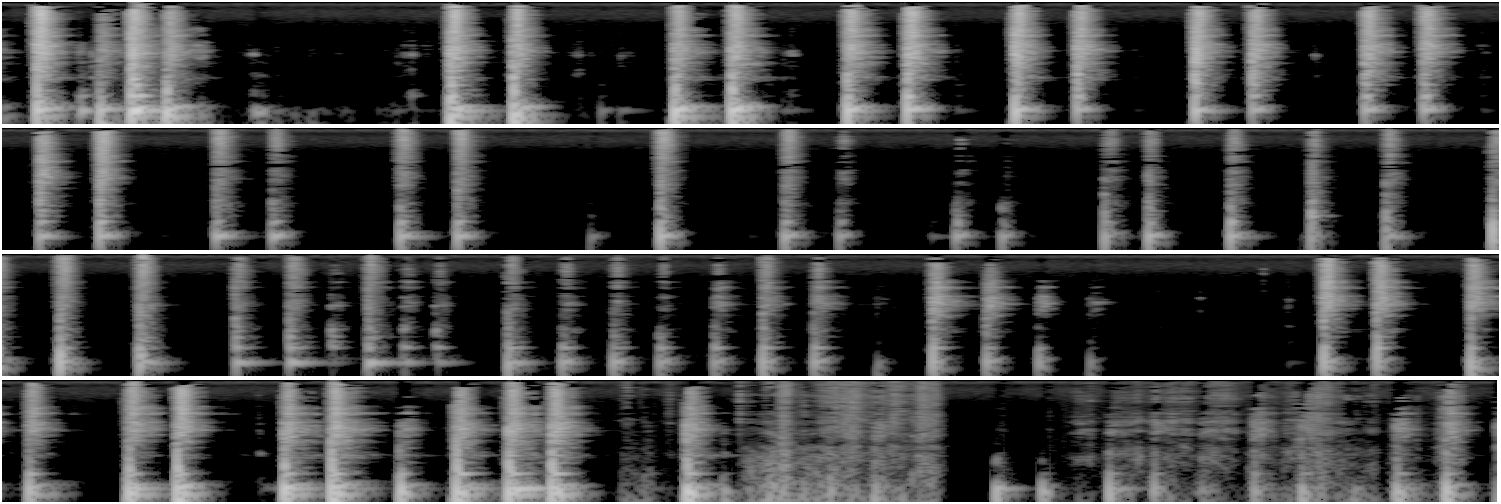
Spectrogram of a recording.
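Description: Cajon played by hand in a steady rhythm of deep bass strokes and sharp slaps, with a short break just after the middle. Near the end there is a softer, hissy rubbing stretch between the strokes.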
